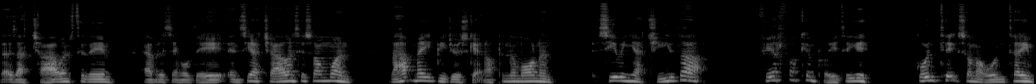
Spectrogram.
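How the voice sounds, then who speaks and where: In a Scottish accent, the voice swings very widely in pitch over a very clean recording with a silent background. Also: man. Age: 30s. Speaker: podcast host. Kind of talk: solo monologue. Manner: halting.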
